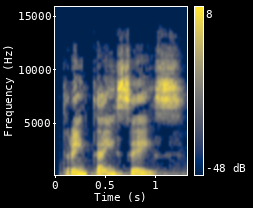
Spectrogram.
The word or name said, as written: trienta y seis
